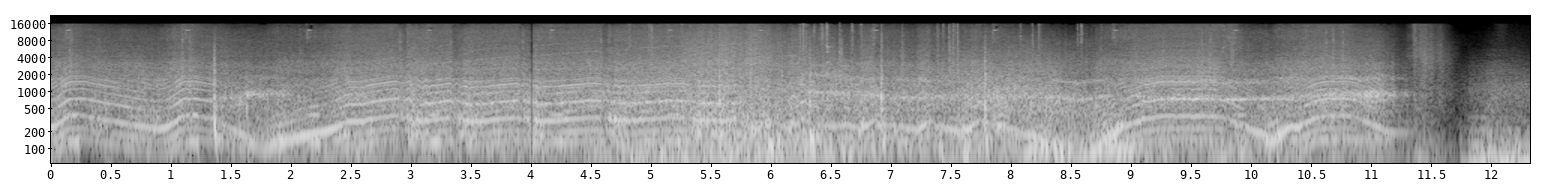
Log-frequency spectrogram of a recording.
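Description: A race car engine roars and revs up and down through the gears.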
